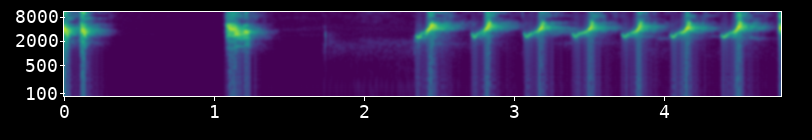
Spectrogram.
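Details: Long-tailed shrike mimicking songbirds: a couple of isolated sharp notes, then a quick run of repeated upward-flicking chirps, about three per second.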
